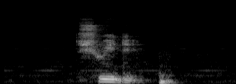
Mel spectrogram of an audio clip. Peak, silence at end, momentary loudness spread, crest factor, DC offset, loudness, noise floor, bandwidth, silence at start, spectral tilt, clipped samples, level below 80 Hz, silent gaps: -12 dBFS; 0.6 s; 11 LU; 16 dB; under 0.1%; -27 LUFS; -64 dBFS; 9 kHz; 0.8 s; -5.5 dB/octave; under 0.1%; -46 dBFS; none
